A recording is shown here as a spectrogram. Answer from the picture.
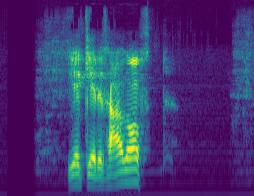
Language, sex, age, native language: Icelandic, male, 50-59, Icelandic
